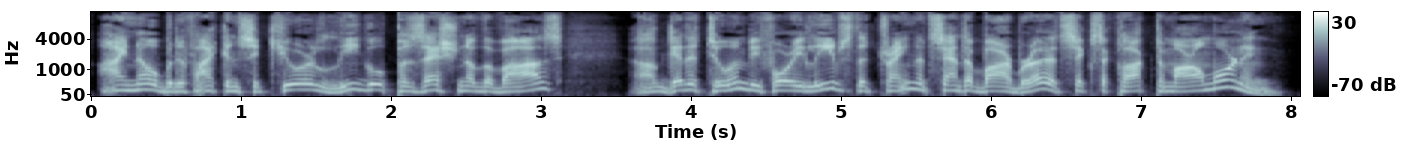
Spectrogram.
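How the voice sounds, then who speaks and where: A man acts out a weary but determined errand man from a storybook. He speaks earnestly and respectfully, pressing his point with polite insistence. The pitch moves in an animated way. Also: fairly quick, no room sound, clean studio sound. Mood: earnest pleading. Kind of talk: audiobook character dialogue.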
